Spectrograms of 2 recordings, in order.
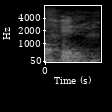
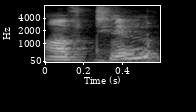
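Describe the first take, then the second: First: The t sound in the middle is silent. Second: The t sound in the middle is pronounced. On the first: "বেশিরভাগ উচ্চারণ করা হয় অফেন" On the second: "অফটেন অথবা অফেন দুইটাই তুমি উচ্চারণ করতে পারো"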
